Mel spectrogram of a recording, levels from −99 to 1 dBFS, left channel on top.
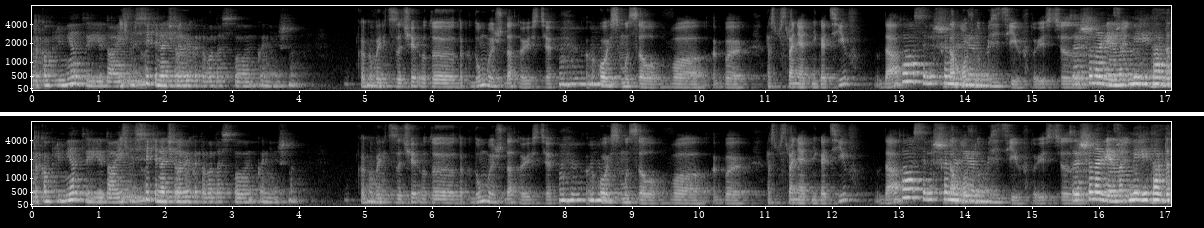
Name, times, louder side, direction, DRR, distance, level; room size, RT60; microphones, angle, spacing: voice 1, 0.0-3.9 5.0-5.3 7.9-8.6 13.0-14.4 15.6-17.0, right 2 dB, 80° right, -3 dB, 1.6 m, -25 dB
voice 2, 1.3-2.5 4.9-7.8 8.5-10.7 11.0-12.4 12.6-13.1 13.7-15.9 16.2-16.5 16.8-16.9, left 1 dB, 15° left, 5 dB, 0.8 m, -34 dB
21.5 x 12.5 x 2.5 m, 0.87 s
head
